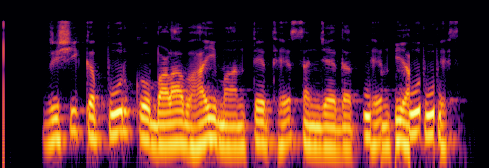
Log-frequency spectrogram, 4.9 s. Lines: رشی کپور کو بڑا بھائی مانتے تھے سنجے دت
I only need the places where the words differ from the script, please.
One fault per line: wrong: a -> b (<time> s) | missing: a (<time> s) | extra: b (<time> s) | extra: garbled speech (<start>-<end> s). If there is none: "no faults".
extra: garbled speech (3.6-4.6 s)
